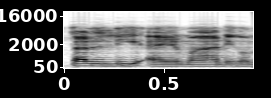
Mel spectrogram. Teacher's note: یہاں پر ادغام ہے تے میں اور لام میں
